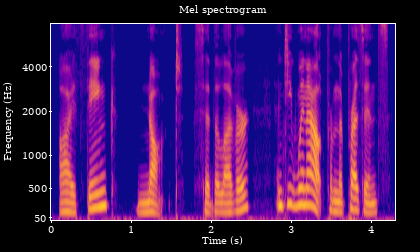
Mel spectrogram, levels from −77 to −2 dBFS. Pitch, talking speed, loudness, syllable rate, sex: 170 Hz, 165 wpm, -19 LUFS, 4.6 syllables/s, female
